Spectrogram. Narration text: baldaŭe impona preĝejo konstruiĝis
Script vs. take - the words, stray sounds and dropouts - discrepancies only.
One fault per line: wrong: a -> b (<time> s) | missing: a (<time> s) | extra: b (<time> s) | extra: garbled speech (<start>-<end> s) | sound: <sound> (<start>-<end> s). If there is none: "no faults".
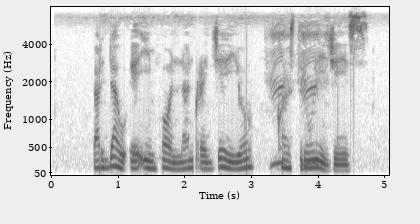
no faults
